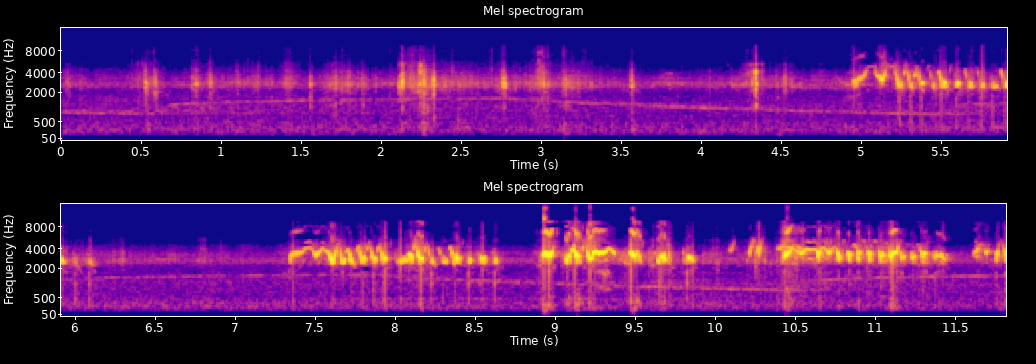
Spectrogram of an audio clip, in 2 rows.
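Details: Bald eagles sharing a fish meal at their Washington, D.C. nest, 11 June 2017: scattered faint chirps at first, then from the middle onward loud, dense bursts of high chattering calls, over a faint rising and falling siren.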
